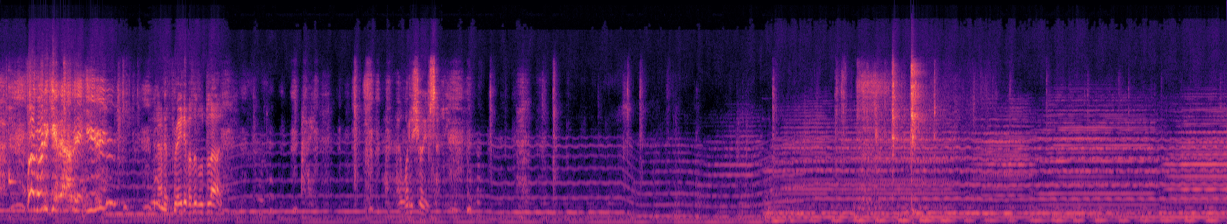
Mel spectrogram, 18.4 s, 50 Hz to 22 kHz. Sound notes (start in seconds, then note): 9.1 tense music; 13.2 lock clicks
